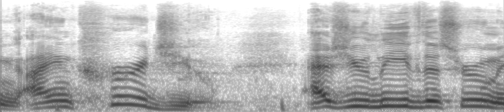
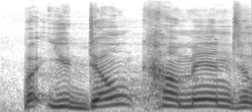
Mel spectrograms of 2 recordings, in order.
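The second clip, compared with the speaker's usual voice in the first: ordinary delivery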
